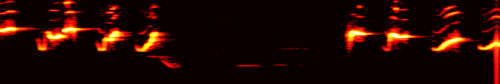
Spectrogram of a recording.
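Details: Sirtu in lively song packed with varied phrases, giving bright slurred whistles that rise and fall in quick bursts, a short pause, then more rising whistled notes.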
